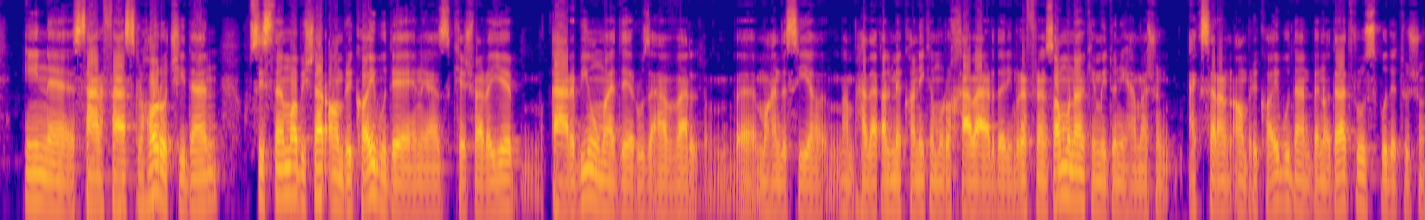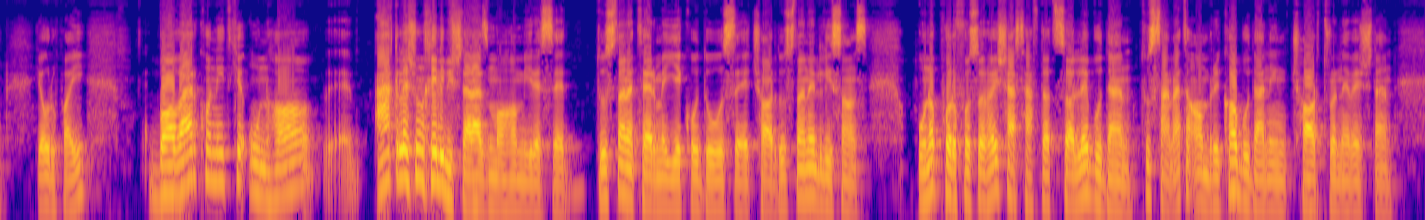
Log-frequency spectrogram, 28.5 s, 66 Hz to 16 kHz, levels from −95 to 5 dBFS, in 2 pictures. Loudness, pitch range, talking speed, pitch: -14 LUFS, 90-110 Hz, 150 wpm, 95 Hz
